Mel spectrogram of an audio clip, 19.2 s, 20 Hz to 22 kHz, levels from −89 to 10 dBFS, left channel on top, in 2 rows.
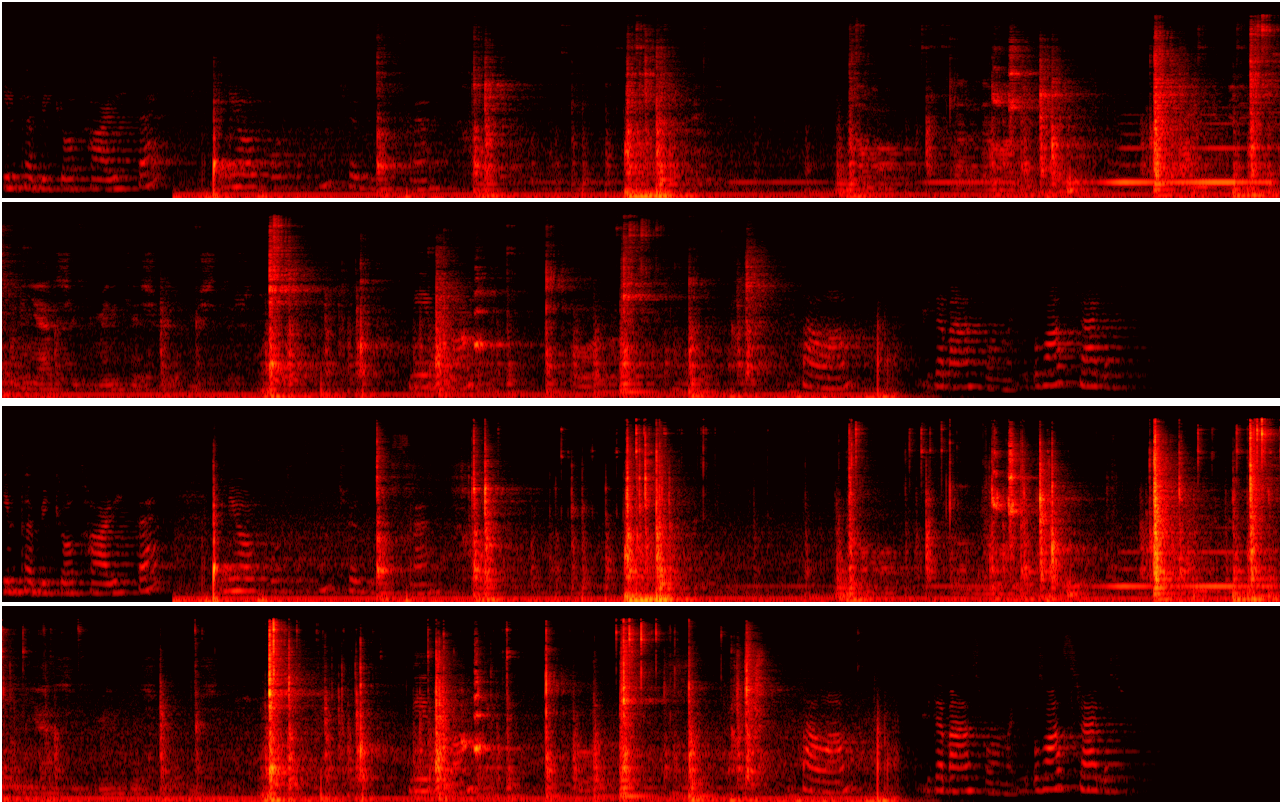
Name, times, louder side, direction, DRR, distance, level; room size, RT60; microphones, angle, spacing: voice 1, 0.0-3.3 12.6-13.2 15.1-16.0 16.4-18.0, right 5 dB, 45° right, 4 dB, 0.9 m, -58 dB
sound 1, 1.3-16.3, right 9 dB, 70° right, 0.5 m, -41 dB
voice 2, 5.1-5.5 6.4-6.8 7.1-8.0 8.8-11.5 13.8-14.3 15.4-15.6 16.5-16.6, left 1 dB, 30° left, 1 dB, 2.4 m, -62 dB
sound 2, 5.5-6.4 6.7-7.7 7.9-9.5, left 5 dB, 50° left, 1.0 m, -50 dB
22.0 x 9.8 x 3.5 m, 1.2 s
head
